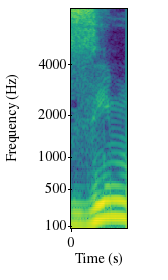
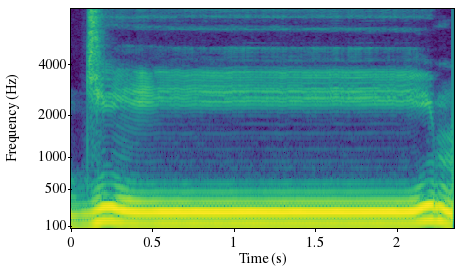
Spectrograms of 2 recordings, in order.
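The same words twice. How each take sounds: First: জিম said short as "zim"; wrong z sound. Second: জিম as "jeeeem", hard j and long level vowel; correct j, drawn out. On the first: Teacher showing the common mistake, z for j. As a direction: buzz the first sound of জিম like z. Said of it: "জিম বলা যাবে না". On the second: Teacher giving the correct letter, long j sound. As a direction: start জিম with j and hold the ee for seconds. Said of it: "বলতে হবে". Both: Shown as a demonstration.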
